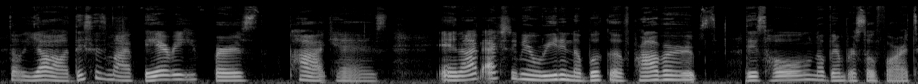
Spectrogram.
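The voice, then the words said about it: Hoarse, fading voice. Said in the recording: “My voice sound a bit hoarse ... I've been losing my voice,”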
